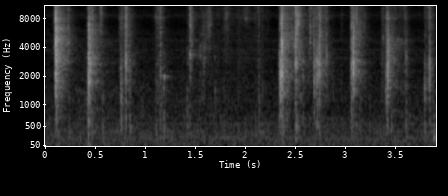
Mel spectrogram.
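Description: Tarot cards are shuffled by hand in quiet, close, crisp riffling bursts that repeat in an uneven rhythm over a few seconds.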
